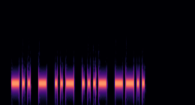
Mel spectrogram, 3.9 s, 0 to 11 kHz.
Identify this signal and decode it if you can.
Morse code, heard as a keyed tone, about 22 wpm, 700 Hz. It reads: DTUVZ
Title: Code Groups - 5 Letters - 22wpm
